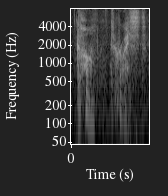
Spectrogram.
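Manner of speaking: slow, hushed invitation; whispered appeal. Real, not acted. A pastor inviting listeners to Christ, whispered. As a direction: breathe it like a secret plea.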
